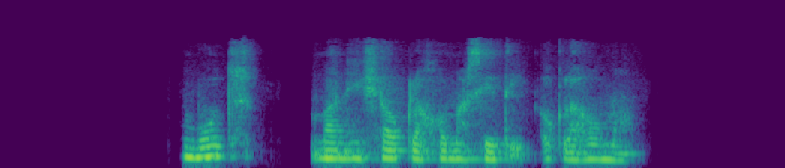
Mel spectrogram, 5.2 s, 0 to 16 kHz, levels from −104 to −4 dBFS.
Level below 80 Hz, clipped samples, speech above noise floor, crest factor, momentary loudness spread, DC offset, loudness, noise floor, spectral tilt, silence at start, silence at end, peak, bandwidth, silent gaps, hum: -70 dBFS; under 0.1%; over 59 dB; 18 dB; 11 LU; under 0.1%; -32 LUFS; under -90 dBFS; -7 dB/octave; 1.2 s; 1 s; -16 dBFS; 7.4 kHz; 1.87-2.06 s; none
